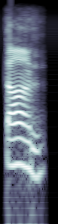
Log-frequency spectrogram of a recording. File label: "Taal", Indian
